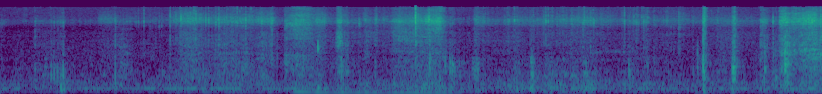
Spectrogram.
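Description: Faint rustling and crinkling of a diamond painting canvas and its plastic protective film being handled and smoothed flat, with a few light ticks near the end.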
